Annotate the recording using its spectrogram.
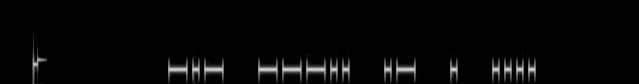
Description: Morse code, heard as a keyed tone, about 20 wpm, spaced as for 15 wpm, 700 Hz. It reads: K8AEH
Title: USA Call Signs - 5 Characters - 2x Character Spacing - 20wpm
